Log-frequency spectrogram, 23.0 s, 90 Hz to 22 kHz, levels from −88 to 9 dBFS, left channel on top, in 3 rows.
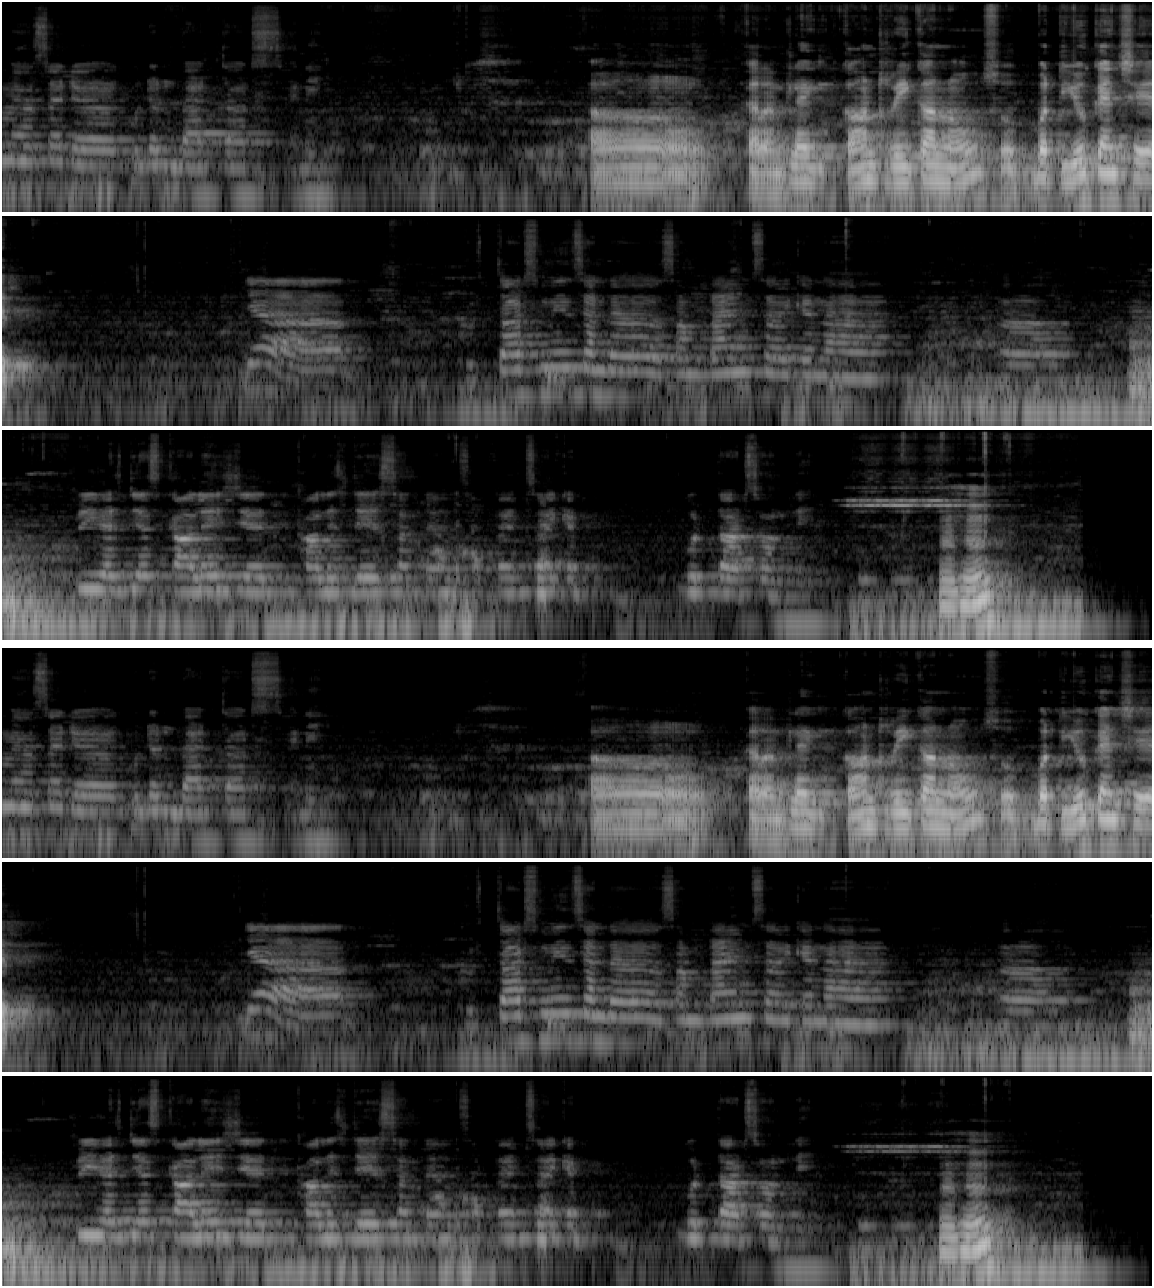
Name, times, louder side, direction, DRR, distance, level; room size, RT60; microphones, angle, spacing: voice 1, 0.0-2.1 9.2-10.0 10.7-13.6 14.3-14.8 15.8-19.3 19.8-20.8, right 1 dB, 10° right, 3 dB, 2.3 m, -41 dB
voice 2, 3.9-7.8 14.2-16.0 17.1-17.3 18.2-19.0 21.0-22.5, left 1 dB, 35° left, 1 dB, 0.9 m, -29 dB
29.0 x 17.0 x 8.7 m, 0.83 s
head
